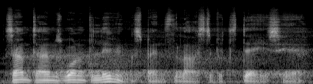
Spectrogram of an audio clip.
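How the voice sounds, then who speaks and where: A man playing an ancient, zealous skeleton high priest in a fantasy audio drama, speaking gravely in archaic, ceremonious phrases. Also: expressive, darkish tone. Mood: measured, somber. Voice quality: deep, drawn-out delivery. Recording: echoey reverberant hall, faint noise.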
